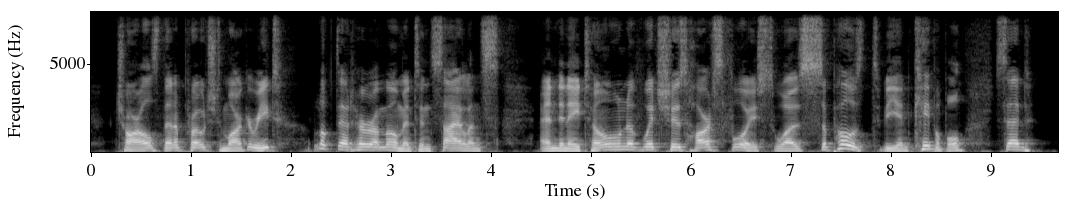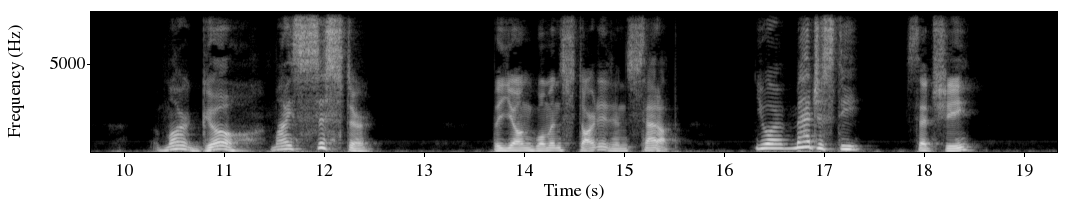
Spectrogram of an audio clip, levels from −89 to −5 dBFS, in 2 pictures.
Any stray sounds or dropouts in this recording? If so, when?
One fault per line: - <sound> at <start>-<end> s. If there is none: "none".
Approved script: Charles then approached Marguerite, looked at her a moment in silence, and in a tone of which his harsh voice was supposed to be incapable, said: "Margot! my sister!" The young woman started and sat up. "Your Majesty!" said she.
none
